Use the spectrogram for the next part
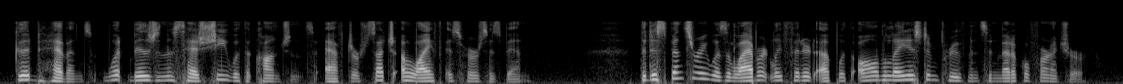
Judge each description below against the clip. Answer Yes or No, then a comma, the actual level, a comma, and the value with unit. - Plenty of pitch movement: No, average, 5.0 semitones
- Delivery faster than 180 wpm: No, average, 165 wpm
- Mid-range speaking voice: Yes, medium, 170 Hz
